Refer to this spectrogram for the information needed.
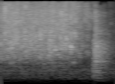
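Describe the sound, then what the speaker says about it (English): Dirty mop water poured out of a plastic mop bucket, a steady close splashing rush that ends with a brief final gush. "So when you're done, you can just dump out all the water."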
